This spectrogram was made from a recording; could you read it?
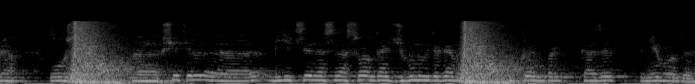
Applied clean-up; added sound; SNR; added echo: none; Whoosh, swoosh, swish; -1 dB; reverberation time 0.7 s.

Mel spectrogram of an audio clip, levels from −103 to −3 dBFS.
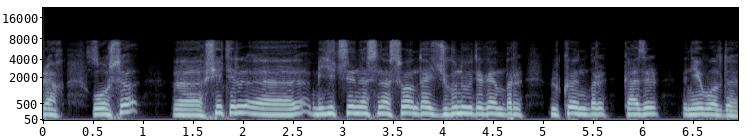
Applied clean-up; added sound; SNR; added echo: none; none; none; none.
